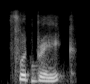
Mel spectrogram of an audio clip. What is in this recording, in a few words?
"footbrake", Indian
